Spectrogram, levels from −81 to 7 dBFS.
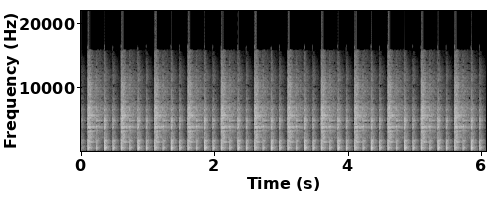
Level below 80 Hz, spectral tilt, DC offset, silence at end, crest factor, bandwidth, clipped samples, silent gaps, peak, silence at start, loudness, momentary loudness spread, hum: -54 dBFS; 1 dB/octave; 0.2%; 0 s; 14 dB; over 20 kHz; 0.1%; none; 0 dBFS; 0 s; -12 LUFS; 3 LU; none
